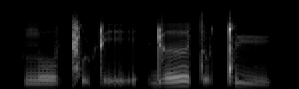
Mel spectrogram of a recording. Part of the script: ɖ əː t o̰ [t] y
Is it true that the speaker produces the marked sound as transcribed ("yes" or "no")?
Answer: no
